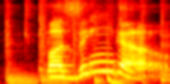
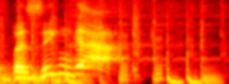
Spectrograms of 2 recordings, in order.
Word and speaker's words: Bazinga: Bazingo. I'm sorry, Bazinga. I didn't say it right.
